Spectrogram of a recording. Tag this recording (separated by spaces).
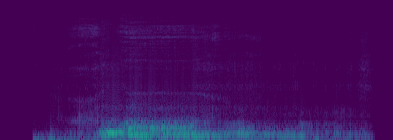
lion tiger roaring growl animal growling wild snarl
